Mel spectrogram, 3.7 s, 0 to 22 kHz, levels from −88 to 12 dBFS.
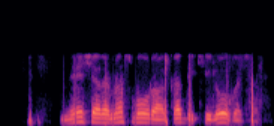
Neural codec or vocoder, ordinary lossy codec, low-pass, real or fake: none; Opus, 16 kbps; 3.6 kHz; real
